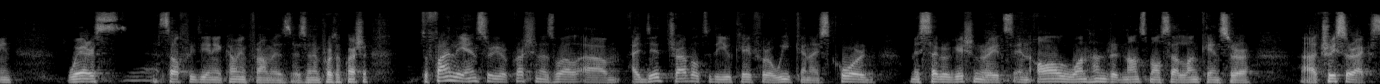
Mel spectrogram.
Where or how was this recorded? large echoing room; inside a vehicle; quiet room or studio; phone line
large echoing room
